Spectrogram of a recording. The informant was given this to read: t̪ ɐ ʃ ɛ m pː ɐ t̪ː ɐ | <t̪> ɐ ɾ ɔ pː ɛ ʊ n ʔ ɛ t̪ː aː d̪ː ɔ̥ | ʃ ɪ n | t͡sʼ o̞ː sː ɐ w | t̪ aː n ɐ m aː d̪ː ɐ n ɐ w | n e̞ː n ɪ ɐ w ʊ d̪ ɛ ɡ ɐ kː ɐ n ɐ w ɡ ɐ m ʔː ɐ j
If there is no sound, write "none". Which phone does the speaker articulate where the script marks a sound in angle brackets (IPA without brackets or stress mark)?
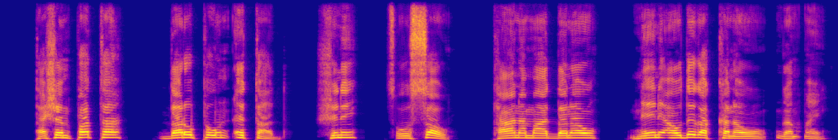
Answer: d̪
